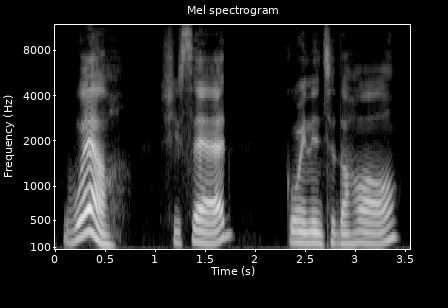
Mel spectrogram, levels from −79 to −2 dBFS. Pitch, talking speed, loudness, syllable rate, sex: 180 Hz, 120 wpm, -18 LUFS, 3.2 syllables/s, female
